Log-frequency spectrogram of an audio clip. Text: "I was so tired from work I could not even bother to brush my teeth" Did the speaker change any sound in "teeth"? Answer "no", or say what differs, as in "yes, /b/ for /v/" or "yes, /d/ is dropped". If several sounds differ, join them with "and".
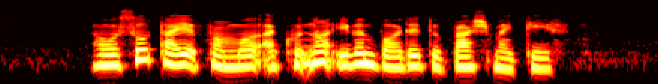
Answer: yes, /f/ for /θ/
